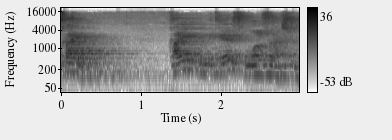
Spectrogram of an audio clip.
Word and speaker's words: chi: It's like X, but it's not X. See, pronunciation of the symbol is chi.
